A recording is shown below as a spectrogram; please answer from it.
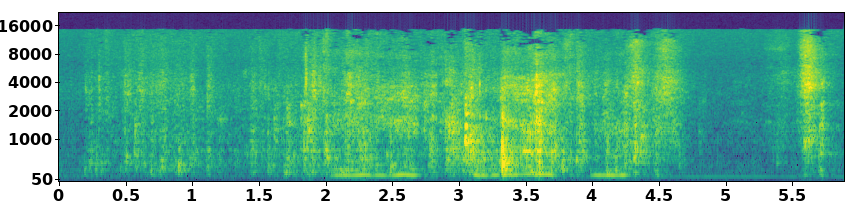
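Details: Seven-month-old Mochi pounces on her big brother Churro, aged 1.5, in a play fight. Steady low growls build into a noisy tussle of snarls and panting, then fade to quiet with one last short grumble.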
